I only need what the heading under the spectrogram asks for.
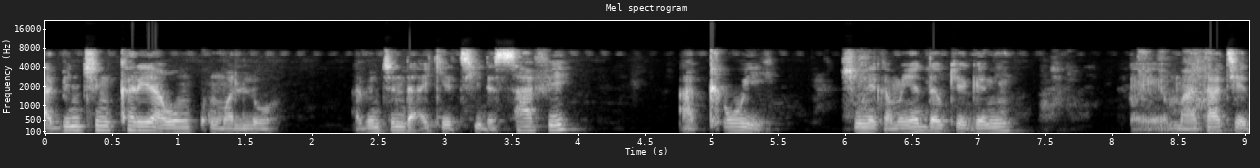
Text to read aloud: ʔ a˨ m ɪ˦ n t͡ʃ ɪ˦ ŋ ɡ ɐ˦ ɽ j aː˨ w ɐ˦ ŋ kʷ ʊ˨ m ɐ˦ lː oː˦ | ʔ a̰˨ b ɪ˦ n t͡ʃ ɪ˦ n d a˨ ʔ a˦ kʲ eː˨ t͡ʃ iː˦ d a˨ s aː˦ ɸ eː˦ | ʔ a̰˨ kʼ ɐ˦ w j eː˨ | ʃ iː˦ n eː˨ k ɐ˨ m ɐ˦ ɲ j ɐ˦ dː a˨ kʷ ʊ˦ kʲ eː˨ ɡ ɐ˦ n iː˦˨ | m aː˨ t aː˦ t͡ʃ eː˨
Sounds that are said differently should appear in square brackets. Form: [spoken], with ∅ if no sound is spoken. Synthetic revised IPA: ʔ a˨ [b] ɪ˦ n t͡ʃ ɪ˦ ŋ [k] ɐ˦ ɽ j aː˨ w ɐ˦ ŋ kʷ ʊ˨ m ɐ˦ lː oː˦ | ʔ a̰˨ b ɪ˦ n t͡ʃ ɪ˦ n d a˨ ʔ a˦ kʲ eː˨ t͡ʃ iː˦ d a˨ s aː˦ ɸ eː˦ | ʔ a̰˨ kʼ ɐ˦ w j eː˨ | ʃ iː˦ n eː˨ k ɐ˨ m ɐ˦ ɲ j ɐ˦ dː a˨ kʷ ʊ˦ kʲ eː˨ ɡ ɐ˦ n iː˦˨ | m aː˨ t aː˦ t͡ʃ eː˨

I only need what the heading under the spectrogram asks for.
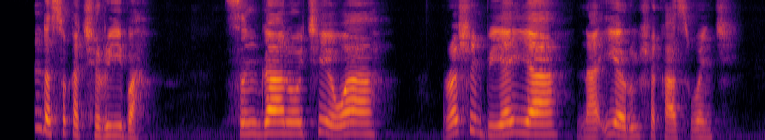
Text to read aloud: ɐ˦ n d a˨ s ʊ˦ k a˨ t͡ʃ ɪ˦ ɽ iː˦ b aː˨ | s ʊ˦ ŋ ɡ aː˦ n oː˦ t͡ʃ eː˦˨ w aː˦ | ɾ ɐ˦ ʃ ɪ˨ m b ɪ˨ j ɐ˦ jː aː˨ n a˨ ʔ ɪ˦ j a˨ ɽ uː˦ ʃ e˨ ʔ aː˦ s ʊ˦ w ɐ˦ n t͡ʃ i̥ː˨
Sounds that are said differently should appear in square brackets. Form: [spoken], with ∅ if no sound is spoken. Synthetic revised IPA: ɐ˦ n d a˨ s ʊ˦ k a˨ t͡ʃ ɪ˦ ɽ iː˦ b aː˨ | s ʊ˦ ŋ ɡ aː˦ n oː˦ t͡ʃ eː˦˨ w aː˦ | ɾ ɐ˦ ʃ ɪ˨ m b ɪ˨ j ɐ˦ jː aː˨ n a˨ ʔ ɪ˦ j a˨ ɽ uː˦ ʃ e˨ [k] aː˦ s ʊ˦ w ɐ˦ n t͡ʃ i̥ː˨

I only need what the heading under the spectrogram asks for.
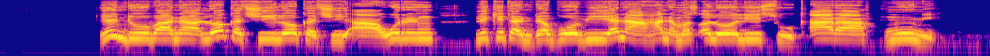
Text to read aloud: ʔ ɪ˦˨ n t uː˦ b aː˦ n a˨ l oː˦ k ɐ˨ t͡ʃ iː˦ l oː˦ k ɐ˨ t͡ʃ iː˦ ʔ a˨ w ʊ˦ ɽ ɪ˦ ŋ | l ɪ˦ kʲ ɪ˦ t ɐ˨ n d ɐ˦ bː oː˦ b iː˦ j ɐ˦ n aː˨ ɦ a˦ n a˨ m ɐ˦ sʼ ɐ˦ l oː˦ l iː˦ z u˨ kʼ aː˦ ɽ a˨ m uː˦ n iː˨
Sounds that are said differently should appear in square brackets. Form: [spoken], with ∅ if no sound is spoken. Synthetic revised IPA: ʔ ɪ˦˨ n [d] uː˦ b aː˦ n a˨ l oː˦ k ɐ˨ t͡ʃ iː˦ l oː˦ k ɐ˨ t͡ʃ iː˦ ʔ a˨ w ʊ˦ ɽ ɪ˦ [n] | l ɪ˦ kʲ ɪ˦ t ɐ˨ n d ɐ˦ bː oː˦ b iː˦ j ɐ˦ n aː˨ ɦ a˦ n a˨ m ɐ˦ sʼ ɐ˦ l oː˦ l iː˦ [s] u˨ kʼ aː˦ ɽ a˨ m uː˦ n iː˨

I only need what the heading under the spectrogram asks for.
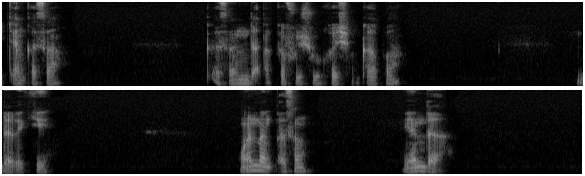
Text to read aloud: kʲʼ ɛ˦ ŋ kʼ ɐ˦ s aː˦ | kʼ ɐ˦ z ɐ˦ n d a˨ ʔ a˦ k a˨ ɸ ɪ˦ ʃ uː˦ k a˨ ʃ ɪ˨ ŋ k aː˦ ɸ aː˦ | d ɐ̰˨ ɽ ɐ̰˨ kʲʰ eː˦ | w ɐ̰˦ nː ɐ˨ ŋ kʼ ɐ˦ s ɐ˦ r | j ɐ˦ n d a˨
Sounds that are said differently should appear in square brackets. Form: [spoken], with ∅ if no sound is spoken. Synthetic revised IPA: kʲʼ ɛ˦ ŋ kʼ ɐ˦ s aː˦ | kʼ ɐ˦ [s] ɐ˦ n d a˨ ʔ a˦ k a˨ ɸ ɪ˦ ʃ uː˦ k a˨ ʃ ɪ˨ ŋ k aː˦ ɸ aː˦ | d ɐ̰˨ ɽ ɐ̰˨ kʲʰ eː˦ | w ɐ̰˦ nː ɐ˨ ŋ kʼ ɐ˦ s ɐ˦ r | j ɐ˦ n d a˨

